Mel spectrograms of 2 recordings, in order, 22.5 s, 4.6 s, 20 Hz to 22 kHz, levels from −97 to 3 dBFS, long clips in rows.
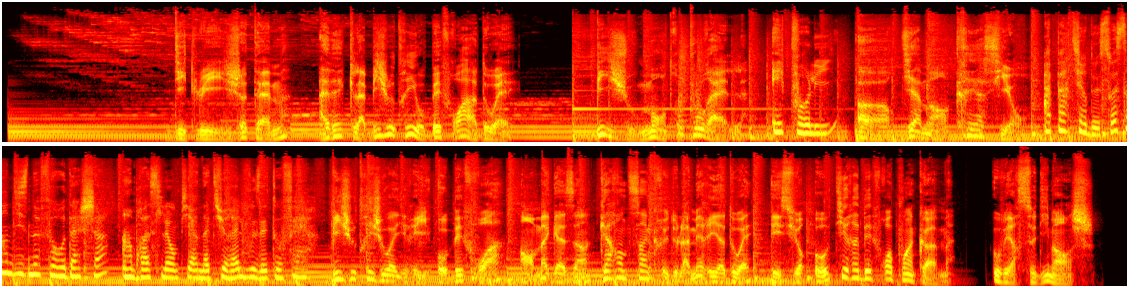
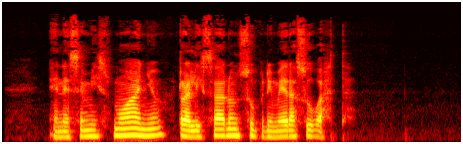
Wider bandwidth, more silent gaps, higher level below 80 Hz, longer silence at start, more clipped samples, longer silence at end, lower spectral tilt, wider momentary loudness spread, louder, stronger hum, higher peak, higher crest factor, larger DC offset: first, 19.5 kHz vs 15.5 kHz; first, 21.03-21.08 s vs none; first, -42 dBFS vs -64 dBFS; second, 0.05 s vs 0.5 s; neither; second, 0.35 s vs 1.15 s; second, -4 dB/octave vs -6.5 dB/octave; about the same, 9 LU vs 9 LU; about the same, -22 LUFS vs -22 LUFS; neither; second, -8 dBFS vs -4 dBFS; second, 14 dB vs 20 dB; neither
